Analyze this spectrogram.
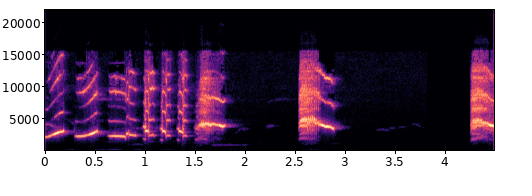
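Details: Male Oriental magpie-robin singing in a clear, open voice with 'dor dor' shot-like notes: rising whistles run into a rapid series of sharp clicking notes, then two harsh buzzy bursts separated by pauses.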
